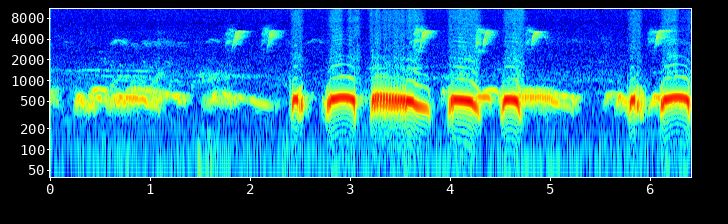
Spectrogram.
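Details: Spotted dove of the "Thổ Sấm" voice type giving contest coos meant to push another dove into song: soft wavering murmurs first, then a run of short, loud, hollow coos and one long rolling note, otherwise silent.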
